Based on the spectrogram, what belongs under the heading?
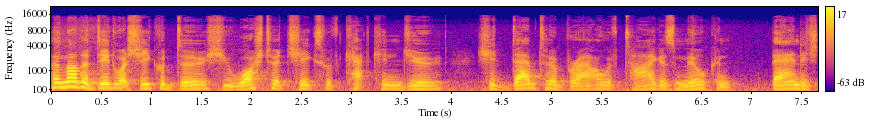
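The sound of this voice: This is an unforced reading voice. It reads through the text.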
